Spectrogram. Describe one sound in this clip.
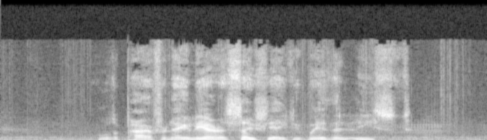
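A man talks with animation through a microphone, close by.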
